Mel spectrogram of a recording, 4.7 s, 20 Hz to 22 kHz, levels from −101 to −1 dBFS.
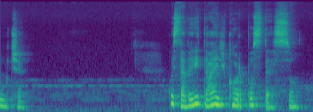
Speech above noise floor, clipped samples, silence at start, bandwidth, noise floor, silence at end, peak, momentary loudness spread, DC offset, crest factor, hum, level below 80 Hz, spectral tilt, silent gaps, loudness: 32 dB; under 0.1%; 0 s; over 20 kHz; -61 dBFS; 0.15 s; -16 dBFS; 11 LU; under 0.1%; 18 dB; none; -70 dBFS; -4.5 dB/octave; none; -30 LUFS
